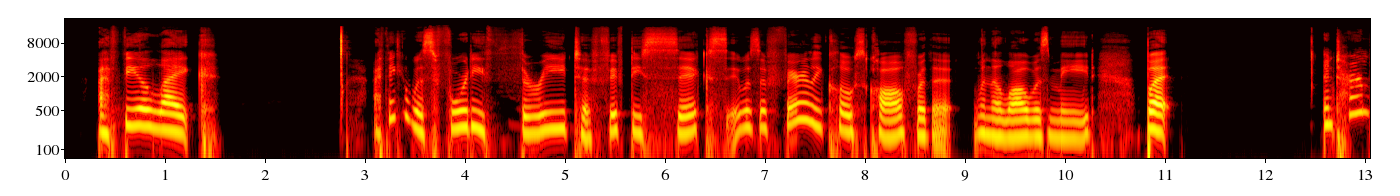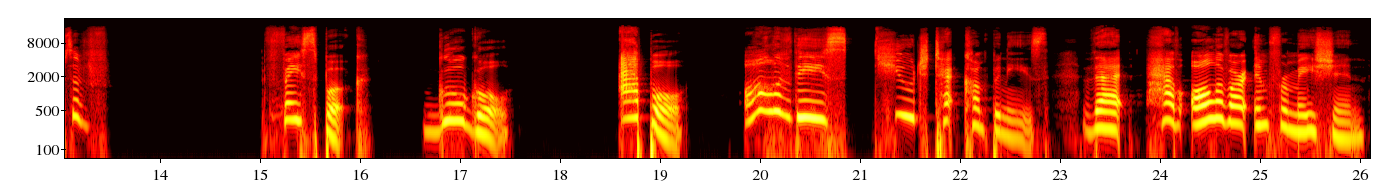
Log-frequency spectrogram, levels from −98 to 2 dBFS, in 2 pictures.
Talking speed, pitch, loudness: 95 wpm, 220 Hz, -25 LUFS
